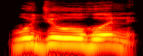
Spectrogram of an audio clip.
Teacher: ജ നാവിന്റെ മധ്യവും മേലെ എണ്ണാക്കുയാണ്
